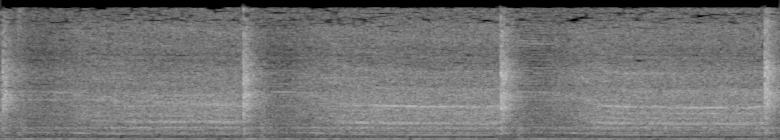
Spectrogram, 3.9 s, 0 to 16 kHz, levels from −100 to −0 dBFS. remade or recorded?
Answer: recorded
